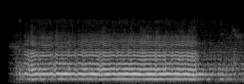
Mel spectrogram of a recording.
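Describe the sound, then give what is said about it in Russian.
A bee laden with nectar buzzes steadily in flight on its way to its hive, a loud drone with a rich harmonic hum that wavers slightly in pitch for a couple of seconds, alone with no voices. “Вот пчеле пора в дорогу. Набрала нектару много.”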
